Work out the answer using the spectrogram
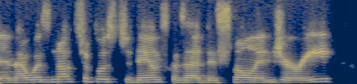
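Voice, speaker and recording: Speaking with a French accent, a woman talks at a fairly quick pace and a fairly high pitch. The sound is dry and close, with no echo. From France, Paris suburbs. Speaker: fitness trainer and former ballerina. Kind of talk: interview storytelling.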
